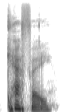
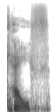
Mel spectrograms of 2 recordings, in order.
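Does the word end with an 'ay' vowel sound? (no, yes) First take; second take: yes; no. First: The final e is sounded like 'ay'. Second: The final e is not sounded like 'ay'. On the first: The speaker calls it right. "So we say cafe, ... that e on the end has a sort of an a sound" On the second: The speaker calls it wrong. "we don't say cafe"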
